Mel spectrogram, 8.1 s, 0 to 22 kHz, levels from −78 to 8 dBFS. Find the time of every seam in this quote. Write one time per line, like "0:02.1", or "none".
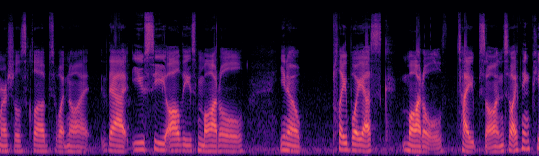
0:02.9
0:05.0
0:05.9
